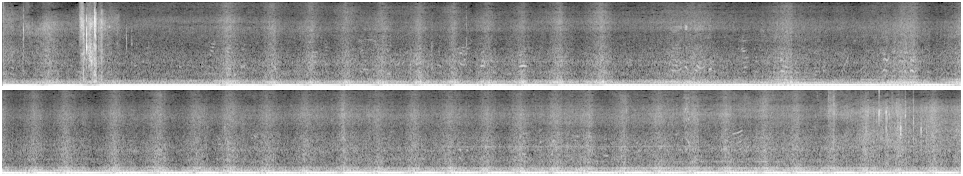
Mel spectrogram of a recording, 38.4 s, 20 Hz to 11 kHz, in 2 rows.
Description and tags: The sound of the Fitzroy Flyer boat motor en route to Fitzroy Island, off the coast of Cairns, 4 Oct 2018.
boat, engine, motor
